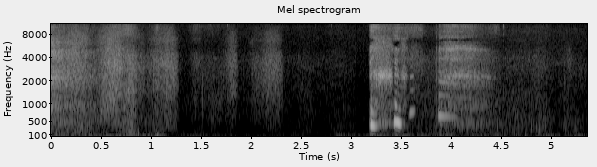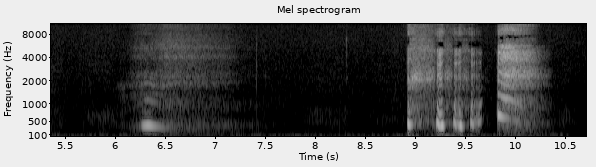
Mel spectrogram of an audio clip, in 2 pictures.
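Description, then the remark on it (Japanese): Soft, close-up breaths come in several slow, airy bursts separated by quiet pauses, some with a faint voiced sigh. There is no talking. “こうしてお互いの吐息が聞こえるくらいの距離まで近づいちゃうとなんだかゾワゾワゾワゾワゾワってしちゃいません。”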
